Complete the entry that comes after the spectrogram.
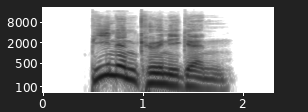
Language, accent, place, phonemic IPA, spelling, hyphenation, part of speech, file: German, Germany, Berlin, /ˈbiːnənˌkøːnɪɡɪn/, Bienenkönigin, Bie‧nen‧kö‧ni‧gin, noun, De-Bienenkönigin.ogg
- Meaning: A queen bee, reproductive female bee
